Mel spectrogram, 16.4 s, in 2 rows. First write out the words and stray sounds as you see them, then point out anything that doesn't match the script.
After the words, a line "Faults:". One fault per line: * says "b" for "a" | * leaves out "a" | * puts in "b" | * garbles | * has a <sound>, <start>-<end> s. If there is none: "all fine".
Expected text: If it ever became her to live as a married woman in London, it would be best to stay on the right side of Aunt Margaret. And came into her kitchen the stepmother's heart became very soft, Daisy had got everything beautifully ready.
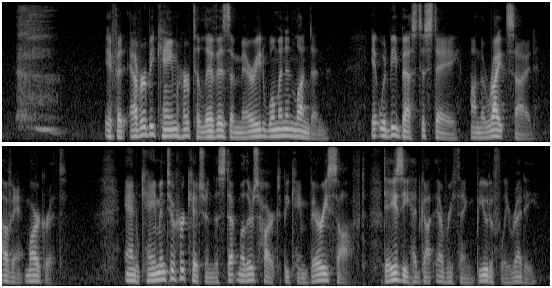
If it ever became her to live as a married woman in London, it would be best to stay on the right side of Aunt Margaret. And came into her kitchen the stepmother's heart became very soft, Daisy had got everything beautifully ready.
Faults:
* has a sigh, 0.2-1.0 s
